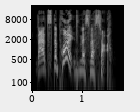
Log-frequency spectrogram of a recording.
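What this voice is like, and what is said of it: Shrill voice. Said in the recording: “replied in a shrill voice that threw me completely off”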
